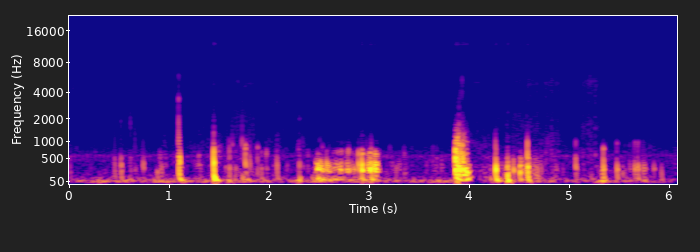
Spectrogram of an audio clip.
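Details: Loud, continuous gurgling and rumbling bowel sounds with bursts and pops; ordinary stomach growling (borborygmi).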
